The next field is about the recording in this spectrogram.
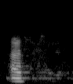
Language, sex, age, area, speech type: Sanskrit, male, 30-45, urban, conversation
